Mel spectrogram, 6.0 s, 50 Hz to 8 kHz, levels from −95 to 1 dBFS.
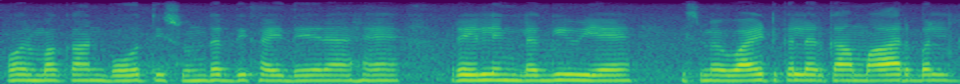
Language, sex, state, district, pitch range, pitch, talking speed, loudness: Hindi, female, Rajasthan, Bikaner, 185-195 Hz, 190 Hz, 190 wpm, -16 LUFS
